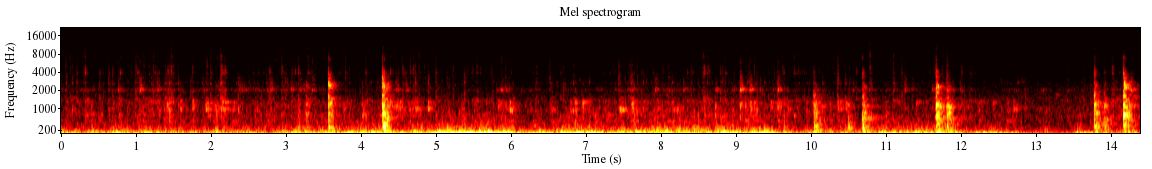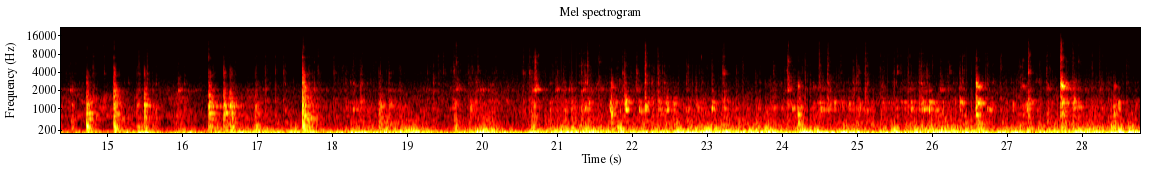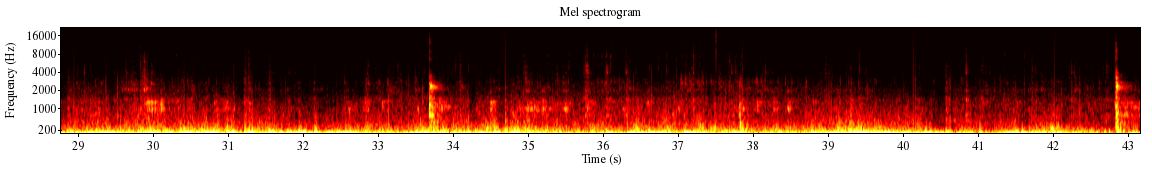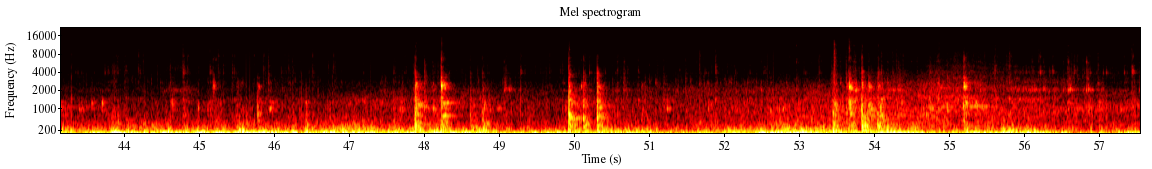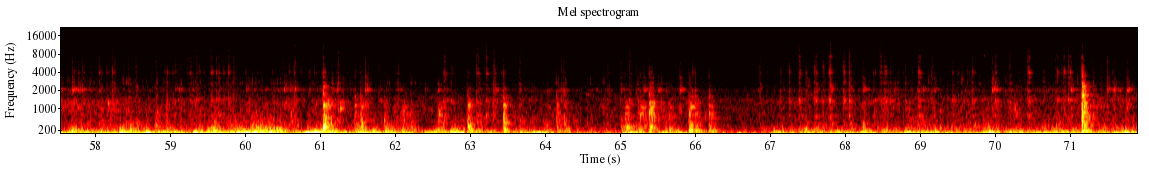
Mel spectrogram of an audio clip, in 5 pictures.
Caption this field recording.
steel wire blasting at the flagpole in strong gushes of wind.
